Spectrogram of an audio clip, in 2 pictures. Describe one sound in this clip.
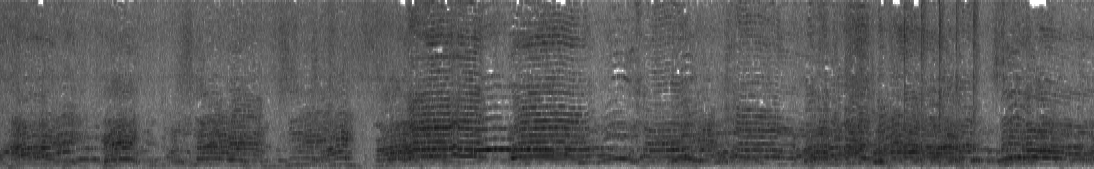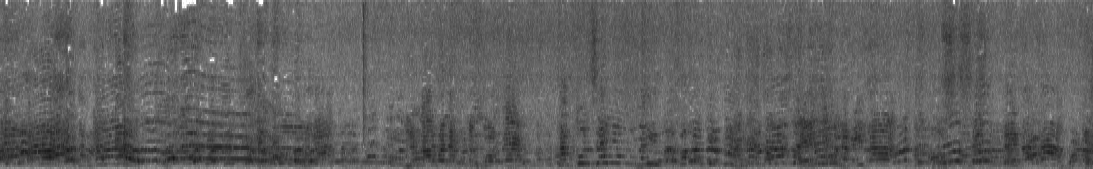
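A group of young women shout, cheer and laugh excitedly close by.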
